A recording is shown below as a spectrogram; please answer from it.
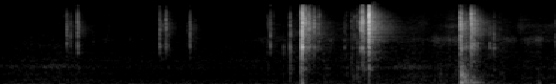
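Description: A wire stripper clamps and pulls insulation off a ground wire during a custom boombox build, giving a few sharp, close snips and crunches over about a second, with faint clicks before.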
